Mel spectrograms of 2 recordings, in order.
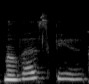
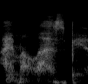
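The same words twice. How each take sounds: First: Spoken aloud, lifting then falling at the end; voiced confession. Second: Hushed, barely voiced whisper; whispered confession. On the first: Retelling the confession, repeated aloud. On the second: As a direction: whisper it like a secret. Retelling confiding her secret.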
